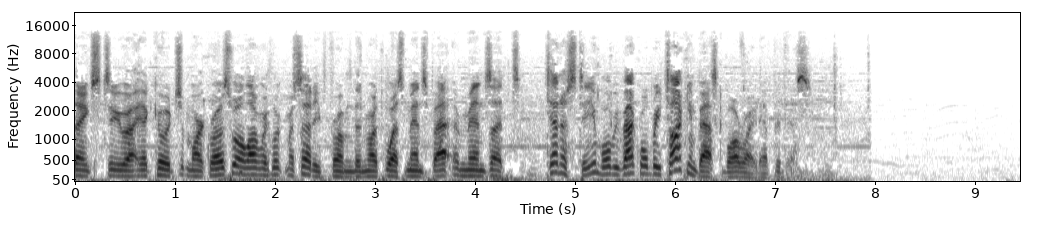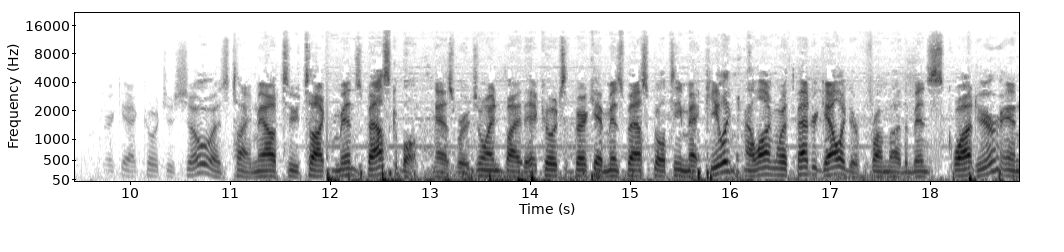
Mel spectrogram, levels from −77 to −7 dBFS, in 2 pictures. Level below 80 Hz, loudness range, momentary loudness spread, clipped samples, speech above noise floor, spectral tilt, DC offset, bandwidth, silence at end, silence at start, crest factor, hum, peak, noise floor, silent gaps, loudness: -30 dBFS; 10 LU; 8 LU; under 0.1%; 43 dB; -4.5 dB/octave; under 0.1%; 14.5 kHz; 0 s; 0 s; 18 dB; none; -2 dBFS; -62 dBFS; none; -19 LUFS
